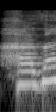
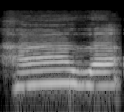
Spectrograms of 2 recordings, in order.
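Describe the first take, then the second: First: The first vowel is short. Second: The first vowel is long. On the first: The speaker calls it wrong. "हाज़ा नहीं करेंगे है ना, हा को ज़बर की आवाज़ नहीं देंगे" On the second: The speaker calls it right. "हाज़ा दो दो हरकत"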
